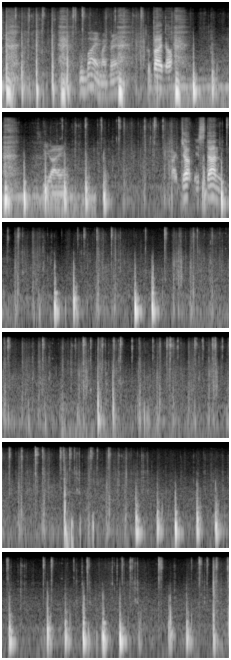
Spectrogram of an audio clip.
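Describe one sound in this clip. Footsteps walk at a steady pace on a hard floor.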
